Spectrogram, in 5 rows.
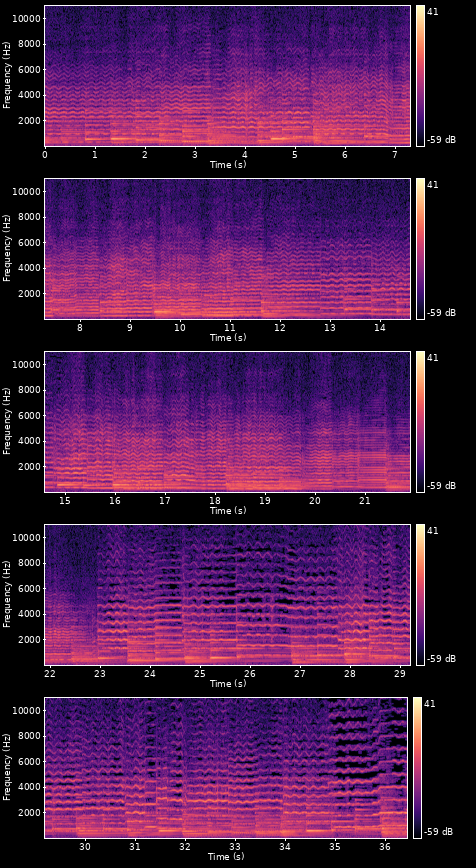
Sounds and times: Violin, fiddle: 0:00.0 - 0:36.4.

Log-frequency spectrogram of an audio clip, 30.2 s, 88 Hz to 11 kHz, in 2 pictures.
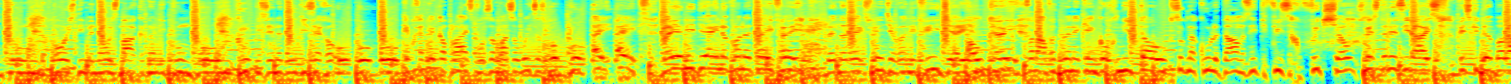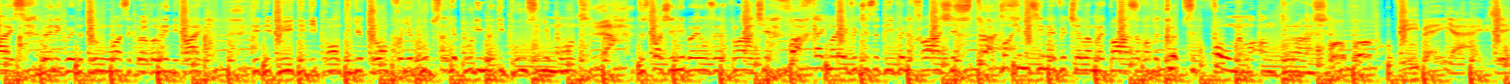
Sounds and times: Music: 0:00.0 - 0:11.8, 0:13.5 - 0:30.2.

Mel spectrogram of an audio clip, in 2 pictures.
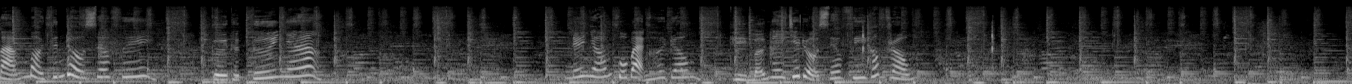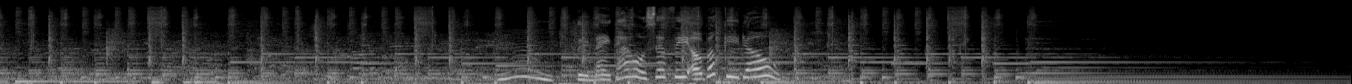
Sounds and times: Speech: 0:00.0 - 0:03.2, 0:05.7 - 0:09.2, 0:18.5 - 0:21.4
Music: 0:00.0 - 0:27.0.

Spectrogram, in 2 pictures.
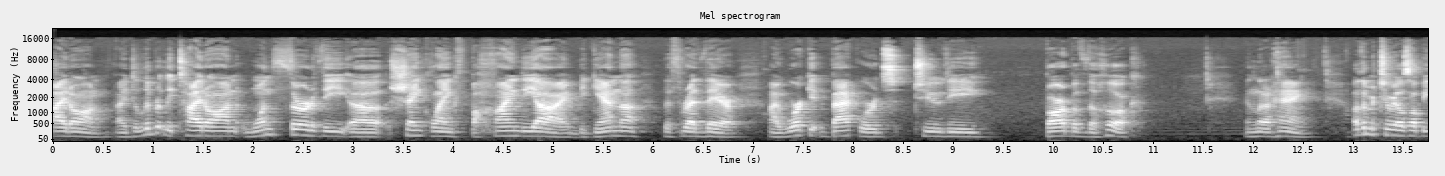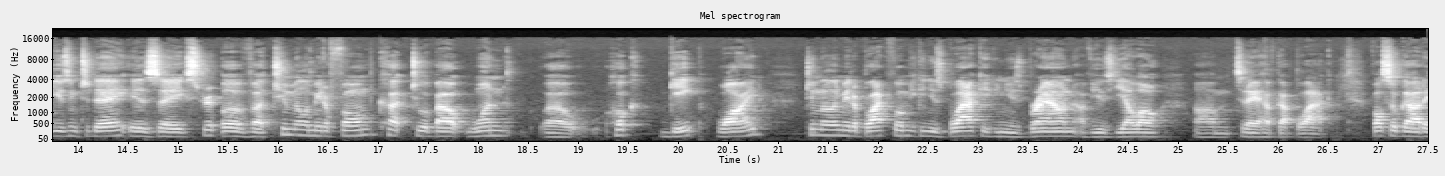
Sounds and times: Speech: 0:00.0 - 0:11.0, 0:11.9 - 0:27.5.

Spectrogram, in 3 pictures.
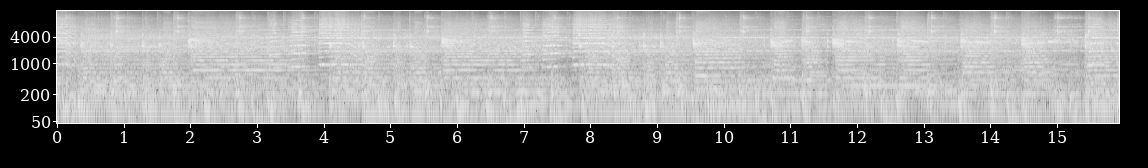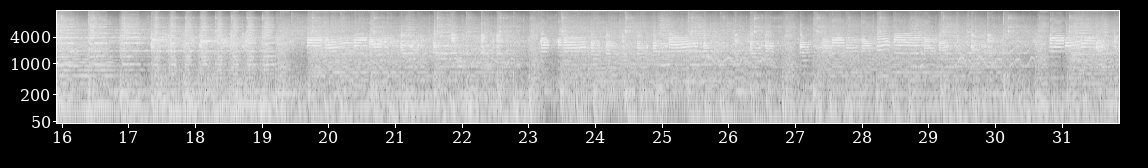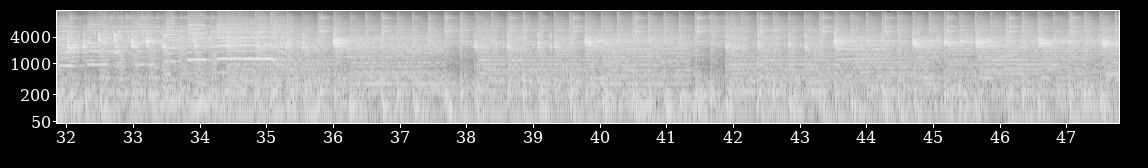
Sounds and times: Background music: 0:00.0 - 0:47.8.

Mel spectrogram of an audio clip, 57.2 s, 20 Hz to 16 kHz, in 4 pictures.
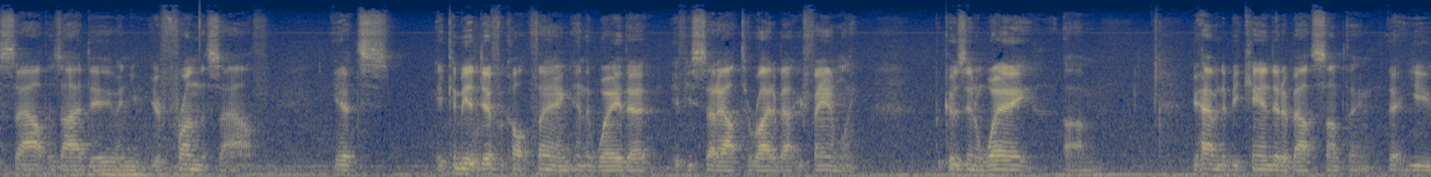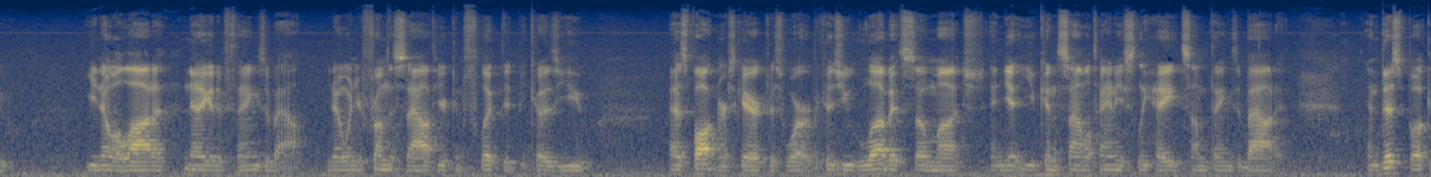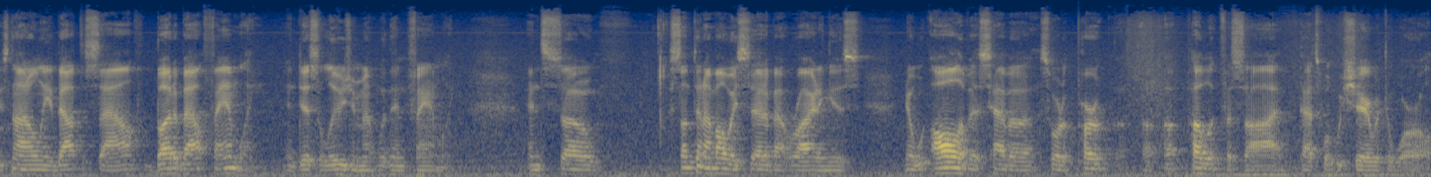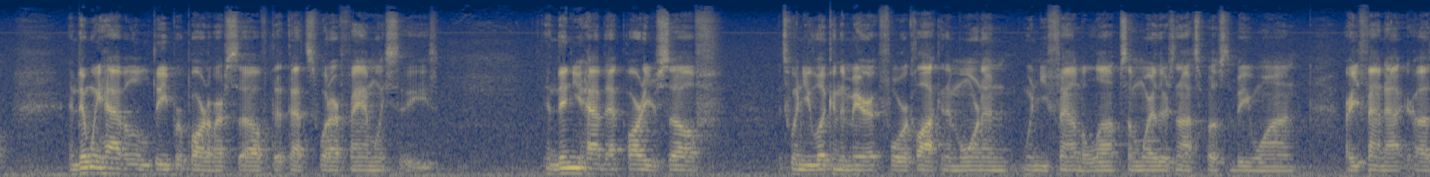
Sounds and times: Speech: 0:00.0 - 0:02.7, 0:03.3 - 0:08.6, 0:09.4 - 0:11.0, 0:11.9 - 0:14.5, 0:15.2 - 0:20.2, 0:21.0 - 0:27.2, 0:28.0 - 0:33.2, 0:33.9 - 0:43.0, 0:43.6 - 0:47.4, 0:48.4 - 0:57.2.

